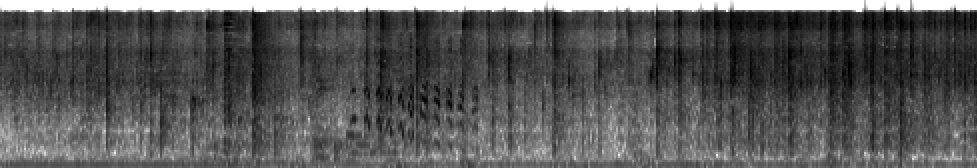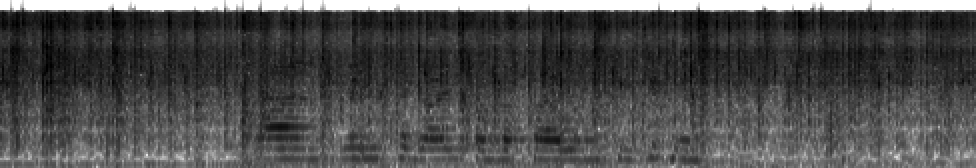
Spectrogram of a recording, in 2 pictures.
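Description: A piece of coated chicken wing frying in a shallow layer of hot oil in a nonstick skillet: a dense sizzle full of small crackles that grows fuller a few seconds in. The wings are already cooked and are being crisped in the oil.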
